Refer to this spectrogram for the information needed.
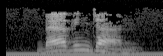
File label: Eggplant in arabic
